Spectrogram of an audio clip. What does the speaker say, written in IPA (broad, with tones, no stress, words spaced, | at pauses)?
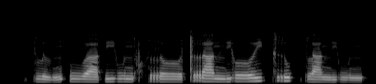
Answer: plɯ˩˦ŋʔu˧a̯ | ju˧nkʰrɤː˧ tra˧njɤː˦˥j kru˥˩k̚pla˧n ju˧n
